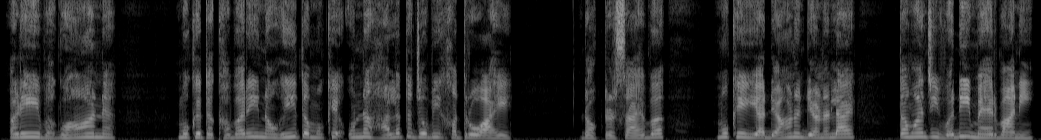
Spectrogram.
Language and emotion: Sindhi, surprised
